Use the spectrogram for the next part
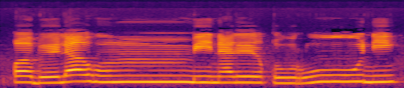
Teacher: لہم میں میم جو میم ساکن ہے اس کو میم مشدد کے ساتھ اگلے میم کے ساتھ ملاتے ہوئے پڑھنا ہے اور غنہ کرنا ہے. قبلہم من القرون، مینل میں نون کو نرمی سے پڑھنا ہے، قوف کو پر کرنا ہے، رو کو مد اصلی کرنی ہے یعنی کہ لمبا کرنا ہے اور پر بھی کرنا ہے.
